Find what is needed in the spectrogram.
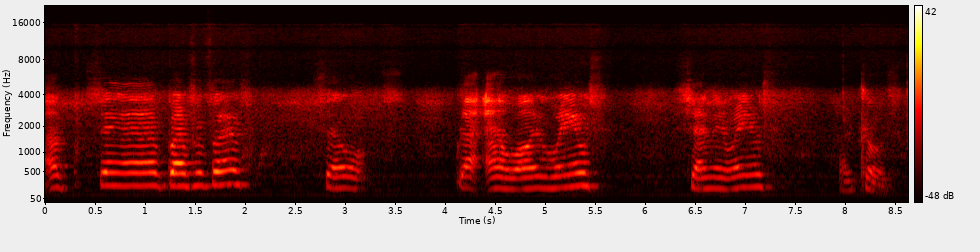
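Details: Boy with cri du chat syndrome answering a question: Cri du chat syndrome speech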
